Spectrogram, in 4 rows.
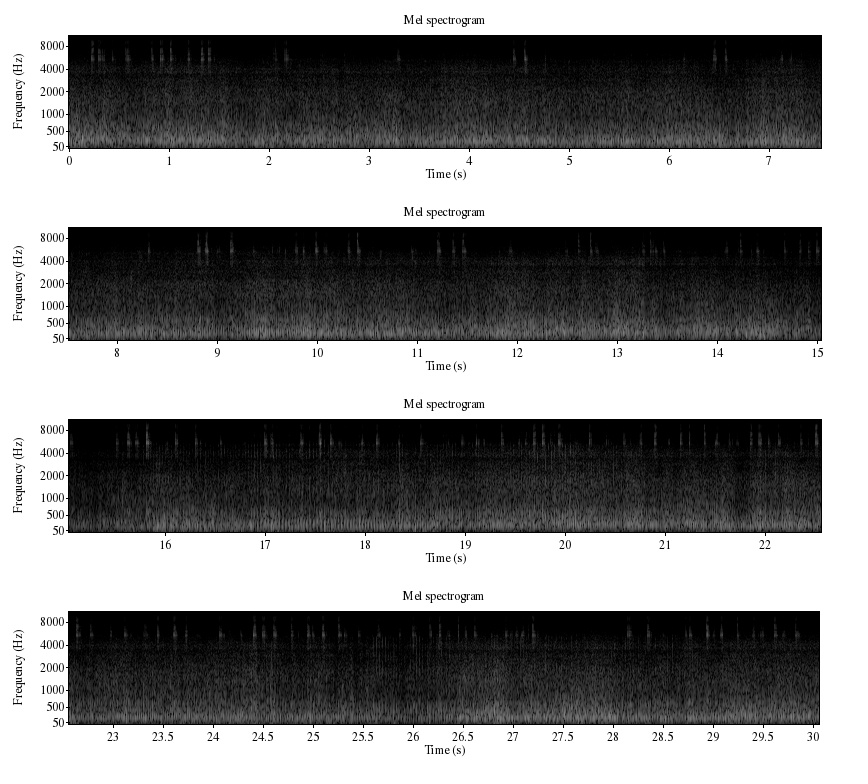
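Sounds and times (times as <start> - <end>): motorcycle engine running: 0.0 - 30.0
sharp high clicks: 0.2 - 2.3, 4.4 - 4.8, 8.1 - 27.4, 28.0 - 30.0.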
